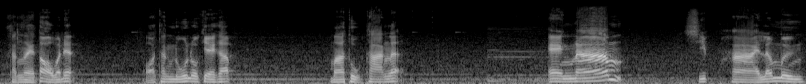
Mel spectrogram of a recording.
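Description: A young man doing casual let's play commentary on a horror game, joking and swearing coarsely, with loud yelps when startled. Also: mid-range voice, steady tone, measured pace, long pauses, slight background noise. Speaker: gaming streamer.

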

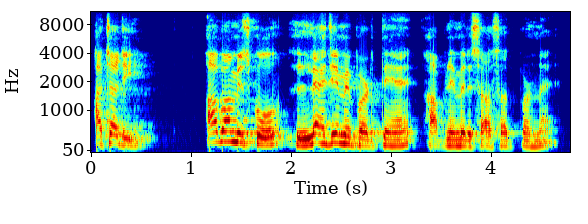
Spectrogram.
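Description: A man teaching Quran recitation, explaining each rule patiently and then drawing the words out very slowly. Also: a little high, creaky.

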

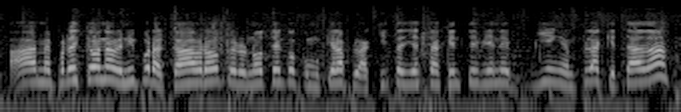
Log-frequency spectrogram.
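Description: A man's voice: extremely high pitch, fairly even intonation, fast talker, fairly bright tone. A man, chatting casually while streaming a game and reading out viewers' names. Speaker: gaming streamer. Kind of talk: casual live-stream gameplay chat. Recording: game music clearly heard behind. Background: game music.

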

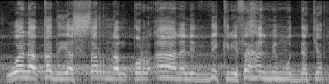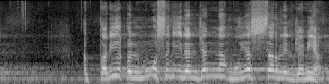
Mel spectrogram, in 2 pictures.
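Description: A male professor delivers a religious lecture in an earnest teaching manner, stopping often to put rhetorical questions to his listeners. His voice sits fairly high, and he moves between formal phrasing and everyday speech. Each word trails off into the long echo of a large mosque hall. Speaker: university professor lecturing on the Prophet's biography.

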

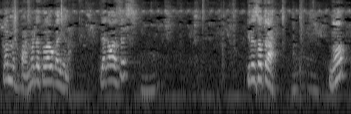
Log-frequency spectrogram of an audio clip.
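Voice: mid-range voice, lively intonation, moderate pace, background noise. A cook with a Mexican accent chatting with viewers during a casual cooking live stream in a home kitchen, teasing and swearing freely. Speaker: cooking vlogger.

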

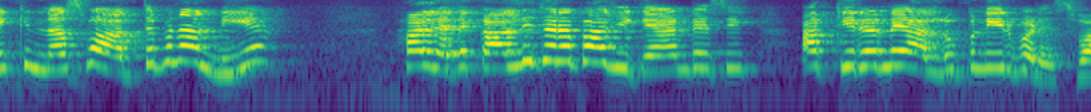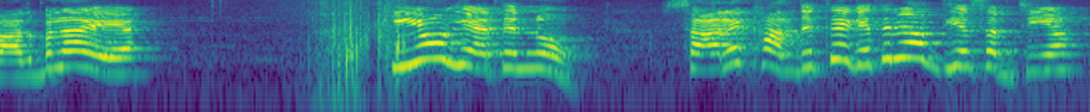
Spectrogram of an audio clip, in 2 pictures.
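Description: A woman's voice: extremely high pitch, lively intonation, normal speed, fairly bright tone. A woman acting a family woman in a drama skit, coaxing and reassuring. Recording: noisy background.

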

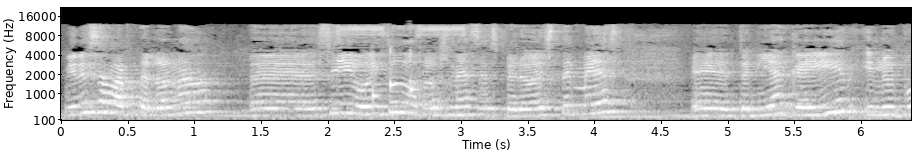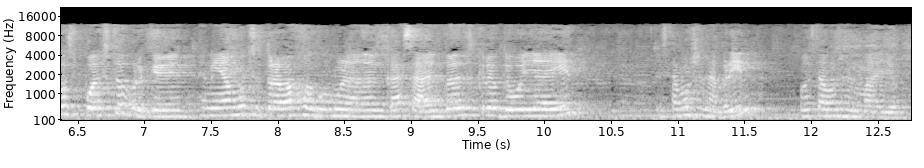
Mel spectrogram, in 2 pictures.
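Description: A woman with a Spain Spanish accent hosts a casual livestream chat from home, lying in a swaying hammock and talking into her phone. She reads viewer comments and laughs often, her high-pitched voice moving at a normal speed. The room is echoey, and music plays underneath.

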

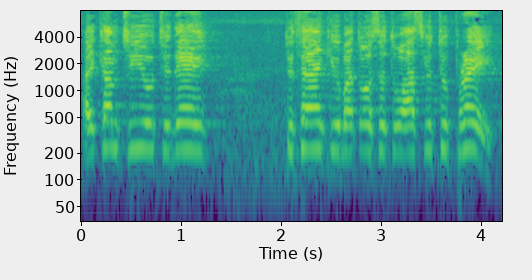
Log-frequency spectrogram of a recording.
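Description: A man's voice: sits high, little pitch movement, recorded from a distance. Earnest middle-aged man addressing an outdoor rally. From Syria. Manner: earnest, measured, repeats key phrases for emphasis. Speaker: archbishop speaking at a rally. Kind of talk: public speech at a protest. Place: outdoor square under trees. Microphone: handheld mic on a stand.

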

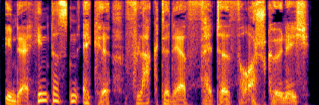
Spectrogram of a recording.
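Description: A man's voice: a bass voice, huge pitch swings, slow, a little mellow, breathy edge, no room sound, clean studio sound. A man narrating a comic fairy-tale parody in a mocking, sarcastic tone. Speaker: storyteller.

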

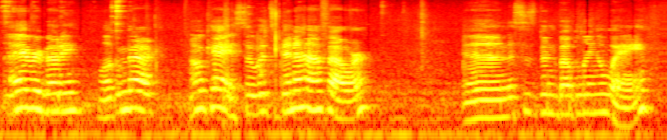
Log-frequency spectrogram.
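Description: Hosting a casual home cooking show, a middle-aged woman chats through every step as she prepares food in her kitchen. She talks at normal speed in a fairly high voice. A camera mic a few feet away records her along with kitchen clatter and a faint hiss or hum.

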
